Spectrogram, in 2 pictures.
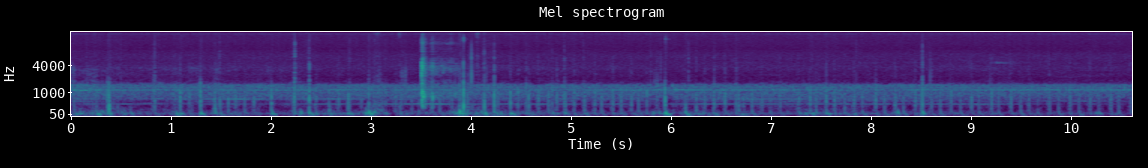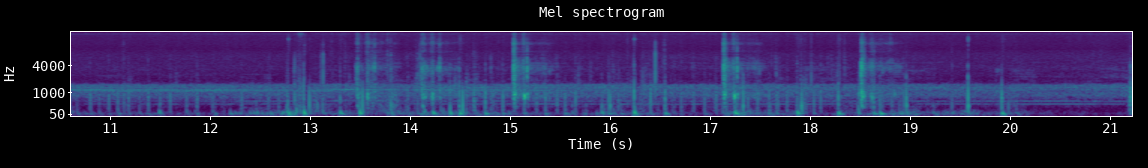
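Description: Blocks snap into place with quick soft clicks.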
